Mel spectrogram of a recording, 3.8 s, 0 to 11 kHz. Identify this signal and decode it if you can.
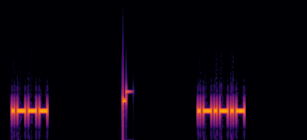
Morse code, heard as a keyed tone, about 36 wpm, 700 Hz. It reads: J .
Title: Single Character (Letter:Number:Punctuation:Prosign) Alt 35wpm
